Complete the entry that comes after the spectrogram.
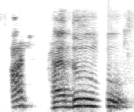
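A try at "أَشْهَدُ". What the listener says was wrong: দু টান হবে না, আশহাদু,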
